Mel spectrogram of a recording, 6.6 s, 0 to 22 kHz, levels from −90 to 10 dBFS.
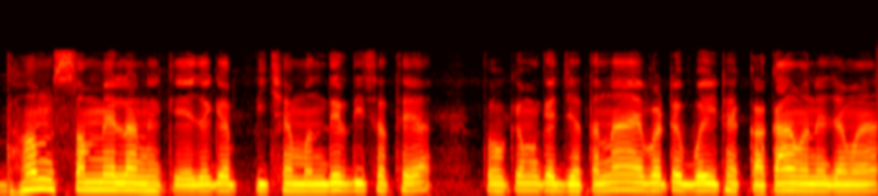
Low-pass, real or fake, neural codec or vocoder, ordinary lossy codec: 7.2 kHz; real; none; none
